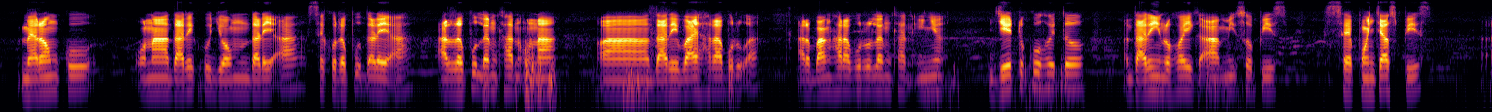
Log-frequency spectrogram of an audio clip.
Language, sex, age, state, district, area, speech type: Santali, male, 30-45, West Bengal, Malda, rural, spontaneous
